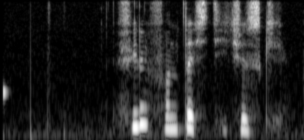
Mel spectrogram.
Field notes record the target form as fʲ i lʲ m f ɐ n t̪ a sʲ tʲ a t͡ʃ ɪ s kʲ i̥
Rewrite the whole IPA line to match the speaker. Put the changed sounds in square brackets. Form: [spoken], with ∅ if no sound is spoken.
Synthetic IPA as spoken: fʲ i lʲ m f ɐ n t̪ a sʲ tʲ [i] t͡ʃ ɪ s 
